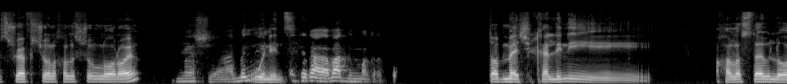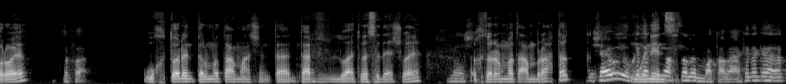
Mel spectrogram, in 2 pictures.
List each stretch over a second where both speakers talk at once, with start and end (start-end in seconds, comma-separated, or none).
none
